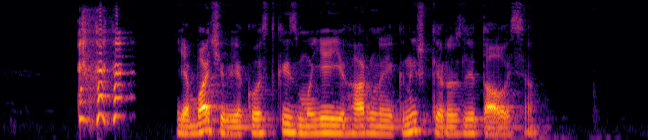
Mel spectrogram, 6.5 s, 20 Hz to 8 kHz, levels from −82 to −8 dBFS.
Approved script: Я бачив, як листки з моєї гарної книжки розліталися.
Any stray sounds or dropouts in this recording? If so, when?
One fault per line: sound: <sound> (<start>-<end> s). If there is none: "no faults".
sound: laugh (0.8-1.4 s)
